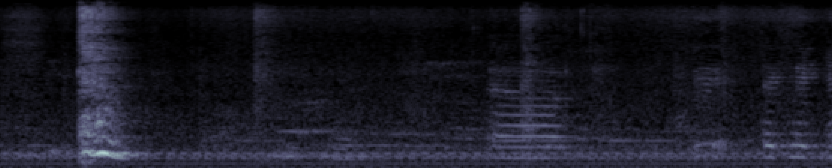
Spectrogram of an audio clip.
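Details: Demonstration of effective cough technique: after a deep breath in, a single forceful cough burst, then quiet with a faint voice and room hum, taught to a female patient.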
